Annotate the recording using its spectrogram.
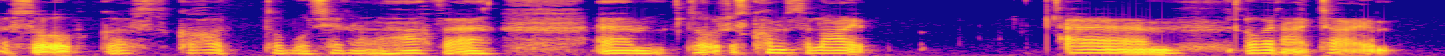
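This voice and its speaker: A soft-spoken woman talks with an English accent at a moderate pace. Her speech has long, frequent pauses. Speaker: vlogger. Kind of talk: casual vlog monologue. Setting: at home, early morning. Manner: soft-spoken, quiet; hesitant, many fillers.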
